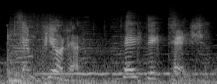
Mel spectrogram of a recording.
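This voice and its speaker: A woman's voice: extremely high pitch, lively intonation, measured pace, music in the background. An actress voicing an imperious, treacherous female villain giving orders in a video game. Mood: coolly scheming.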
